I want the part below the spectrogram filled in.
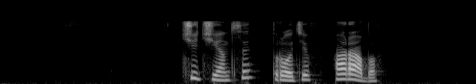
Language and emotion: Russian, neutral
